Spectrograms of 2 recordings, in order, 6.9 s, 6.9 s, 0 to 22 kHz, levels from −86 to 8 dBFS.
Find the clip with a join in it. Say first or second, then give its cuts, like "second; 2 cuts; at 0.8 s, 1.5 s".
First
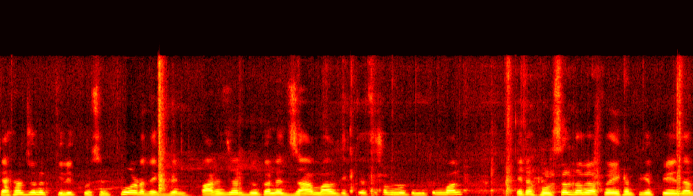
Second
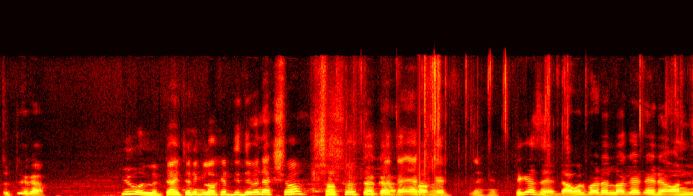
second; 1 cut; at 4.2 s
